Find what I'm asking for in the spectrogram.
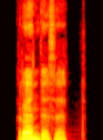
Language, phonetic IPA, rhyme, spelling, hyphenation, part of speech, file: Hungarian, [ˈrɛndɛzɛtː], -ɛtː, rendezett, ren‧de‧zett, verb / adjective, Hu-rendezett.ogg
- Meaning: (verb) 1. third-person singular indicative past indefinite of rendez 2. past participle of rendez: arranged, organized, ordered, sorted (e.g. list), settled (e.g. invoice) etc; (adjective) ordered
